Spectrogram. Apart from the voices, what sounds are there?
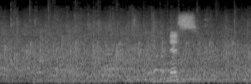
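crowd applauding an injured hockey player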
